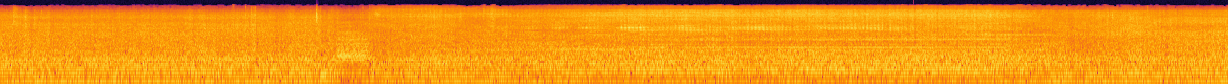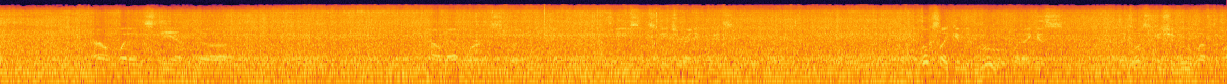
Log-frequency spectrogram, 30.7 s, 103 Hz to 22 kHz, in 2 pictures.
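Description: Frigidaire FHWC253WB2 25,000 BTU wall air conditioner running on cool, its fan giving a loud, steady rush of air over a low hum. A deeper hum joins about four seconds in.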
